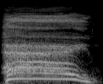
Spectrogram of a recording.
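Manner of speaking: high, drawn-out holler, not full volume; imitated yell. Man in the park hollering at nobody, imitated yell. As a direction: mimic a man yelling a long "hey". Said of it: "he would just yell".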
